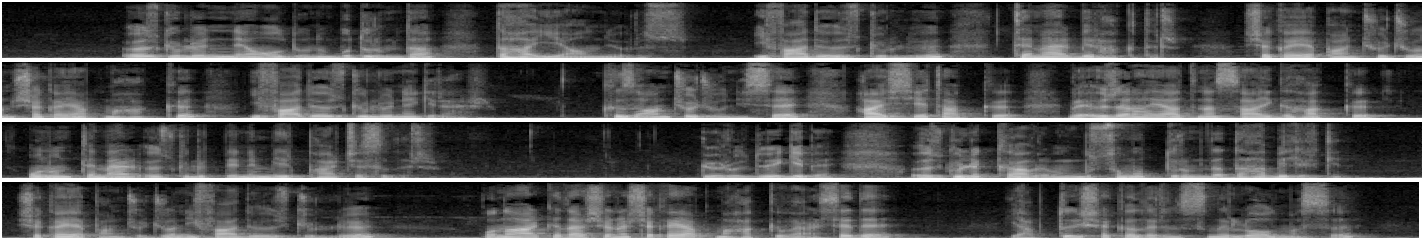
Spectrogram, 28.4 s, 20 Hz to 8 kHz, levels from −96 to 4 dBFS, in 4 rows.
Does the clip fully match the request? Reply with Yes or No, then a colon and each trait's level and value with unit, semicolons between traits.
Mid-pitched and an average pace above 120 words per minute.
No: low, 120 Hz; average, 130 wpm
